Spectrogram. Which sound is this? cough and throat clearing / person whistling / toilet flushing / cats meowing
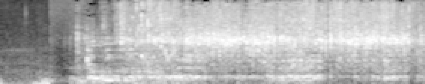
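toilet flushing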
